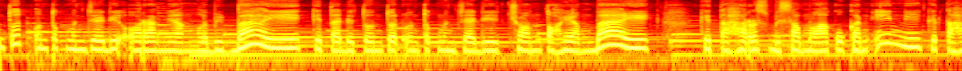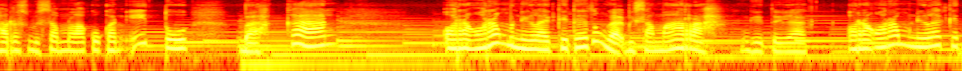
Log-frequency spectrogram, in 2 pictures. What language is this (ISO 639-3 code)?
ind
